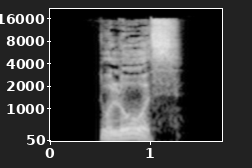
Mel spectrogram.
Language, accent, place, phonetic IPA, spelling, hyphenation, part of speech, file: German, Germany, Berlin, [doˈloːs], dolos, do‧los, adjective, De-dolos.ogg
- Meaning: crafty, cunning, deceitful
